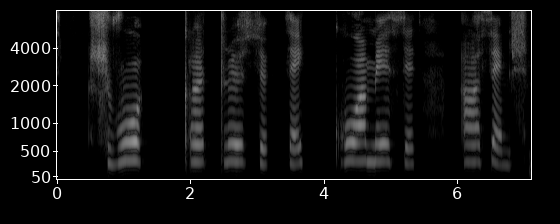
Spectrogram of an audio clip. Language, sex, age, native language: Icelandic, female, 7, Icelandic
